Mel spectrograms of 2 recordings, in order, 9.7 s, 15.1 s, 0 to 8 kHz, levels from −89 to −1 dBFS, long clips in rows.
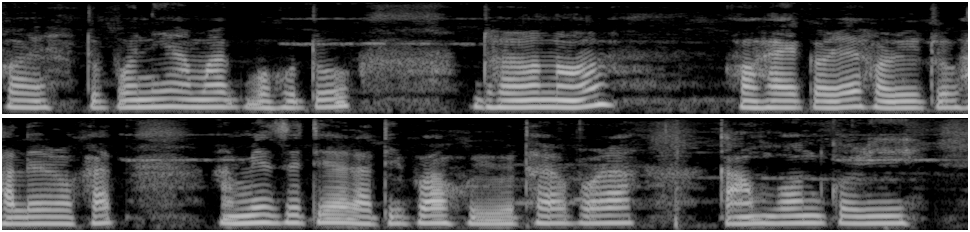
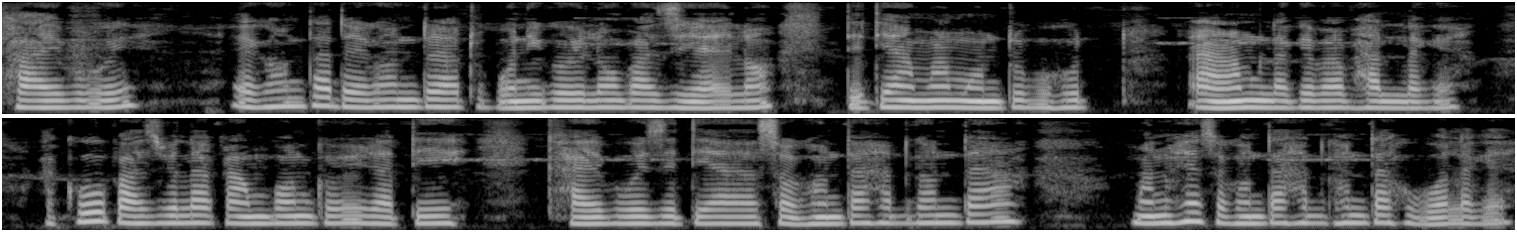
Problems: constant background noise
